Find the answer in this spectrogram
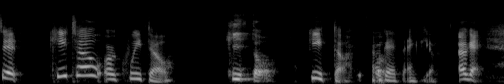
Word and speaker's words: Quito: Do you pronounce it Quito or Quito? Quito.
